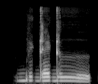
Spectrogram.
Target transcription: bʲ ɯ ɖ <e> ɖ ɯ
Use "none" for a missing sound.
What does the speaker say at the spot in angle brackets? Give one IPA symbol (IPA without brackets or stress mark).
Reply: ɛ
